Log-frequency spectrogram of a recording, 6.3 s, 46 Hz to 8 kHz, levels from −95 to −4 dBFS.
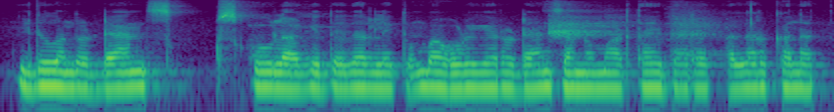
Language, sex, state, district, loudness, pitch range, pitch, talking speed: Kannada, male, Karnataka, Chamarajanagar, -31 LUFS, 140-145 Hz, 140 Hz, 145 wpm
